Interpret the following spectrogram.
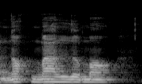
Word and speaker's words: normalement: Nhưng mà các cái trạng từ tận cùng bằng mong thì người ta không phát âm cái từ ơ nó nằm ở bên trên. Thay vì nói là normalement thì người ta phát âm là normalement.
